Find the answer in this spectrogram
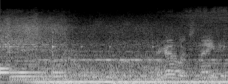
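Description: Background music cuts off just after the start, leaving a steady low hum from the air conditioning of an enclosed Ferris wheel gondola.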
